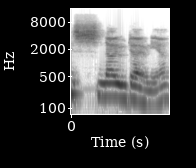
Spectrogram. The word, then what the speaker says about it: Snowdonia: Dave he's gonna have a go at my pronunciation here I was in snowdonia or snow I know you got that right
